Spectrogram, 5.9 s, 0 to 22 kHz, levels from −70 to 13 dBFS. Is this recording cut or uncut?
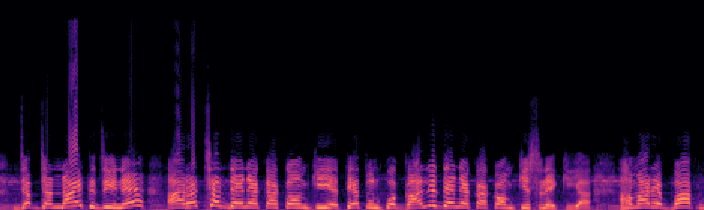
uncut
